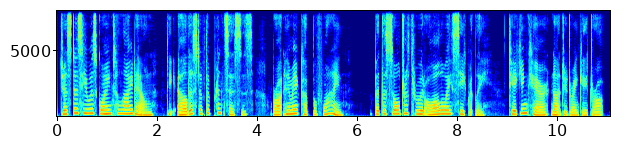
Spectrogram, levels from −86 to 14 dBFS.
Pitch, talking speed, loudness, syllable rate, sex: 255 Hz, 185 wpm, -17 LUFS, 4.5 syllables/s, female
